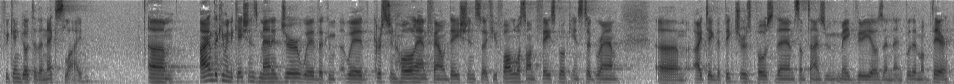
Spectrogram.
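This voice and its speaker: A young man from the Galilee in Israel, whose first language is Arabic, works as a ministry communications manager and presents his ministry to a church audience. He's relaxed and jokey, with many fillers and restarts, speaking at normal speed in a mid-range voice. The recording is from an echoey hall with faint noise.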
